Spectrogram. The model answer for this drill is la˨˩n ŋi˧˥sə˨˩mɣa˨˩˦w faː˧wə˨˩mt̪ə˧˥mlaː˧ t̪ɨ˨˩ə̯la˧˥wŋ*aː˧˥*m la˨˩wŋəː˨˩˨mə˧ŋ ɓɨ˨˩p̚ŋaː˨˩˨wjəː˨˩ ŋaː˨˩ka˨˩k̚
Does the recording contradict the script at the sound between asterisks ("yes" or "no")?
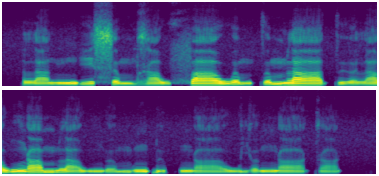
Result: yes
